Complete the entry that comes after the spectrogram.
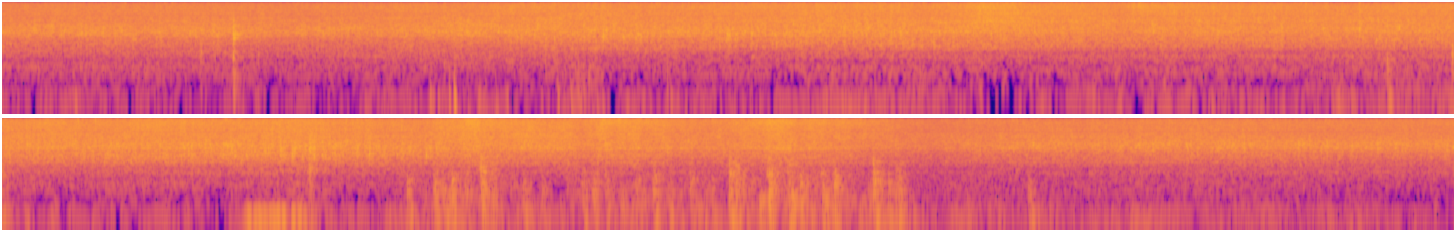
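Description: Prawns sizzling steadily as they fry in oil in a frying pan. A wooden spatula scrapes and knocks against the pan as they are stirred, in a cluster of knocks about two-thirds of the way through.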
